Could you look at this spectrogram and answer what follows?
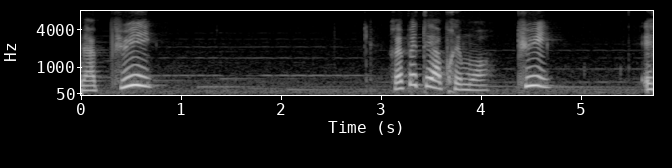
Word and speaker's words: puis: Puis. Et faites attention que le S ne se prononce pas. On a suis. Encore le S ne se prononce pas. Je dis puis et je dis suis.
